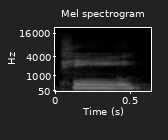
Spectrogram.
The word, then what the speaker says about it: pi: math you called it pi and that's fine if you're learning math but this is Greek and this letter is properly pronounced P just like the English P okay so P is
